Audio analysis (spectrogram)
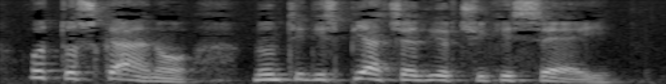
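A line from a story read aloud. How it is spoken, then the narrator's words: Soul shouting. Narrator (Italian): Una di queste anime, sentendo parlare toscano, gridò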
